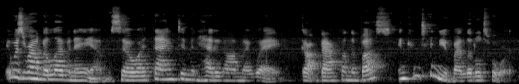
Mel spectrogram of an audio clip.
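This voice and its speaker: A woman reading a scripted first-person story as an expressive narrator who acts out the exclamations in it. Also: medium pitch, fast talker, a little hiss or hum, rough recording.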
